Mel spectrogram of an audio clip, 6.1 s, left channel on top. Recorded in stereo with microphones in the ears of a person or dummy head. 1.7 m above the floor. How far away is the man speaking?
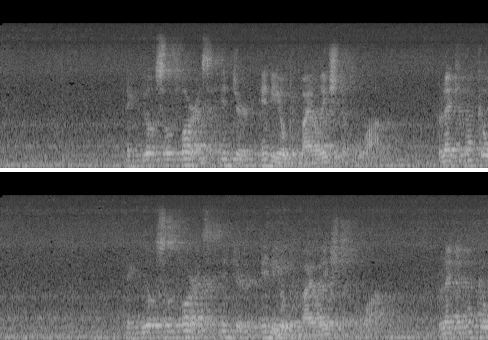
About 5 m.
